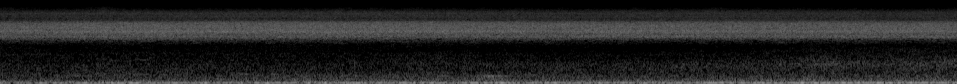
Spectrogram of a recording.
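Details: Cicadas calling on 9 August 2024 at Hwarang Park by the Gyeonggi Museum of Art, Choji-dong, Danwon-gu, Gyeonggi Province, among pink crape myrtle blossoms, with grass insects. A dense, unbroken high-pitched buzzing drone holds steady throughout, with a faint low rumble beneath.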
